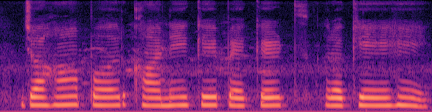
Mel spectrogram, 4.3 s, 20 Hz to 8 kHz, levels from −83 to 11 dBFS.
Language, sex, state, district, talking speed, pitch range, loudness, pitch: Hindi, female, Rajasthan, Jaipur, 110 wpm, 205-215 Hz, -14 LUFS, 210 Hz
